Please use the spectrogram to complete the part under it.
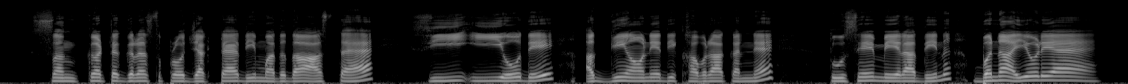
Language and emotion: Dogri, happy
